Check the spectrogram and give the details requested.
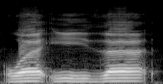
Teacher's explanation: ujung lidah kita menempel dengan gigi di atas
